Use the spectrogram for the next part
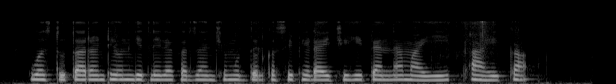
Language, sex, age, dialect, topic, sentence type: Marathi, female, 18-24, Varhadi, banking, statement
